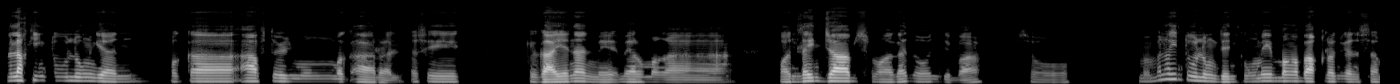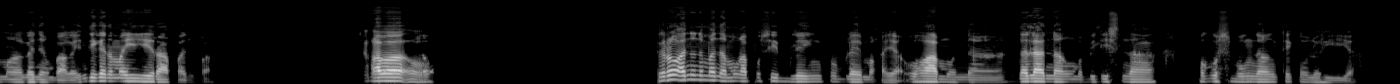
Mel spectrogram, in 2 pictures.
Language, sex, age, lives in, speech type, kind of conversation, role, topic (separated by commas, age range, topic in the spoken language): Filipino, male, 30-34, Philippines, conversation, unstructured, none, Paano mo nakikita ang magiging hinaharap ng teknolohiya sa Pilipinas?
